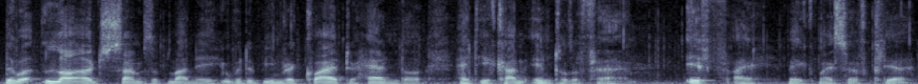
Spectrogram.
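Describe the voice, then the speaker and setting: An actor playing an anxious, grieving middle-aged English widower and banker in a radio drama, telling his story in a formal, halting, agitated way. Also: mid-range voice, steady tone, gravelly, slight background noise. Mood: regretful.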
